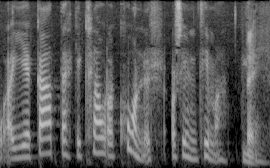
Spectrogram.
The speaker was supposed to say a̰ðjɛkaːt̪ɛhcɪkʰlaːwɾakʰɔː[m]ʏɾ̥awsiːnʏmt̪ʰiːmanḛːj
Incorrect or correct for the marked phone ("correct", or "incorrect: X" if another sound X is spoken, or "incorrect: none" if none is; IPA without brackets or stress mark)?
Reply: incorrect: n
